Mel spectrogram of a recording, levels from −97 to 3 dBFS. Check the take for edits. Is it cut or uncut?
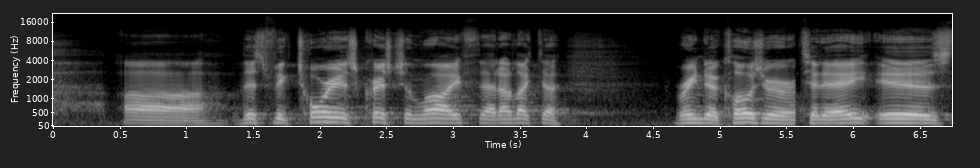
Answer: cut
